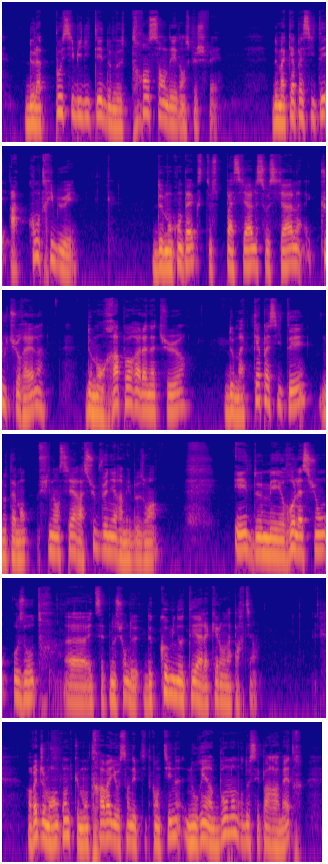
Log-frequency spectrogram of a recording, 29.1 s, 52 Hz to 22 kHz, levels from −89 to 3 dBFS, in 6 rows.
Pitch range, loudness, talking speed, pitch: 110-140 Hz, -29 LUFS, 160 wpm, 125 Hz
